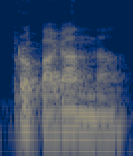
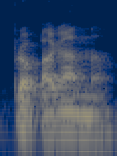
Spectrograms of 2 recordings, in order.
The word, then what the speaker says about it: propaganda: The correct pronunciation is propaganda, propaganda, okay?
